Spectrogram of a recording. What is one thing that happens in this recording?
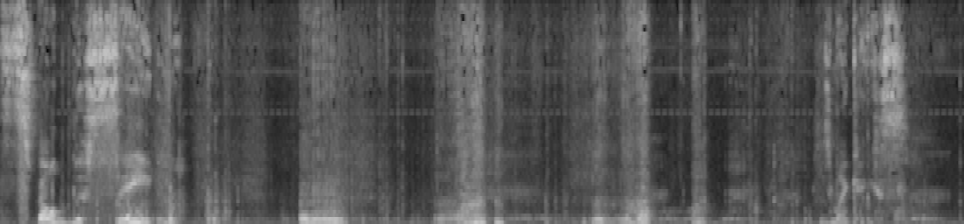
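A young girl talks close to a microphone, in short bursts with pauses.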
